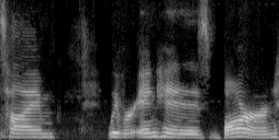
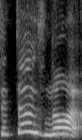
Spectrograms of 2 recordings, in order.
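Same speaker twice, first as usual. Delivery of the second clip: higher-pitched imitation of mom's denial; mom's firm denial; 8 semitones higher than usual. Mom correcting daughter about brown cows, disbelieving. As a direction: contradict the child, pitched up. Mom denying child's claim.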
